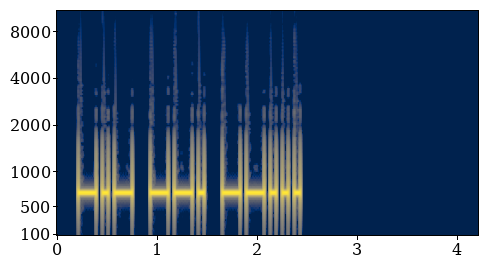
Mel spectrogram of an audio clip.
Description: Morse code, heard as a keyed tone, about 20 wpm, 700 Hz. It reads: KG7
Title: Callsign Prefixes for Top 25 DXCC - Repeated 3x - 20wpm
